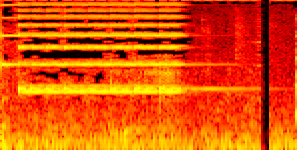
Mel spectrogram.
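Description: Game-show electronic buzzer: one steady high tone that starts sharply, holds for about a second and a half, then drops away and fades.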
